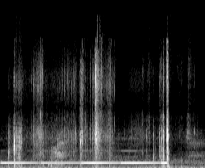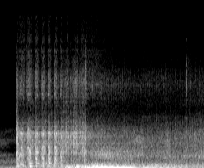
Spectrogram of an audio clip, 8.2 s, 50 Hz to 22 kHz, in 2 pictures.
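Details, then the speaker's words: Toyota MR2 SW20 that sat unused until its fuel pump seized; the pump was freed by applying reversed current and now draws 5.6 A at 13.8 V; keys rattle, then a short burst of even cranking before it fires and settles to a steady idle. "cars fixed and i didn't even have to jack it up excellent and the moment of truth i'm going to try starting it"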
